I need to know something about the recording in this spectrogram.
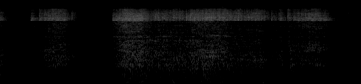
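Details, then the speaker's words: Gammill Classic Plus longarm quilting machine: light, rapid ratchet clicking in steady runs with brief pauses while winding up the bottom leader bar after loading the quilt; normal winding ratchet, nothing wrong. "I'm doing now is just winding up the bottom leader bar. You can hear that clicking noise. That's just it winding up."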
